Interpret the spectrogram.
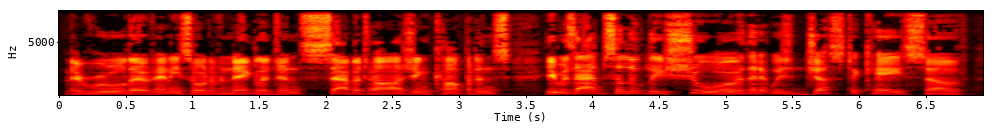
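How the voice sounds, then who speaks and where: A man performs a dashing masked crimefighter from a 1930s radio serial. His voice is bright and forceful at a middling pitch. He speaks formally and dramatically, with stern resolve. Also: normal speed, natural voice. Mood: businesslike. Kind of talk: 1930s radio adventure acting.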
